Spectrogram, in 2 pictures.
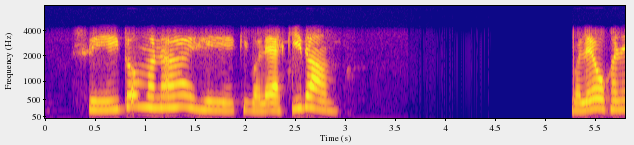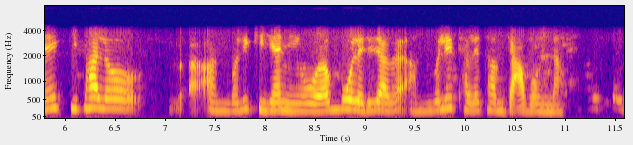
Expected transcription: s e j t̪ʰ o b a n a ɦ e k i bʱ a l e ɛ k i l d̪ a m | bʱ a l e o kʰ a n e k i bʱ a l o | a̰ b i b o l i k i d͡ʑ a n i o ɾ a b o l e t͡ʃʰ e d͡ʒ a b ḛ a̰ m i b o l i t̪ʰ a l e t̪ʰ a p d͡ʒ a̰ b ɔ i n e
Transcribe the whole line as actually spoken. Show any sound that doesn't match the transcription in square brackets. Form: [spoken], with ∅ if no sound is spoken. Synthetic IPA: s e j [t̪] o [m] a n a ɦ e k i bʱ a l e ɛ k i [∅] d̪ a m | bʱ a l e o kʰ a n e k i bʱ a l o | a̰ [m] i b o l i k i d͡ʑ a n i o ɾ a b o l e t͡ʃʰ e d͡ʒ a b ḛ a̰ m i b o l i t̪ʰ a l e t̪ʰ a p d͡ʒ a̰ b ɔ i n [a]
